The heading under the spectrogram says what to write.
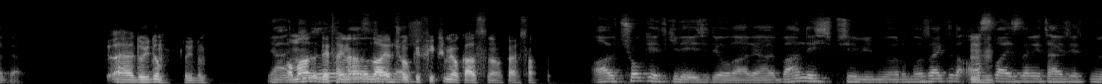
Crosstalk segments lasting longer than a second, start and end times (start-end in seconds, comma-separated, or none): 2.8-4.3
